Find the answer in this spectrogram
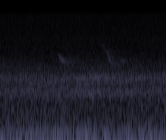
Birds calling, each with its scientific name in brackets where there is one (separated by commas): Northern Cardinal (Cardinalis cardinalis), Veery (Catharus fuscescens)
